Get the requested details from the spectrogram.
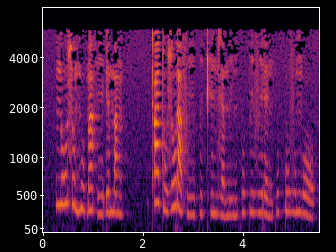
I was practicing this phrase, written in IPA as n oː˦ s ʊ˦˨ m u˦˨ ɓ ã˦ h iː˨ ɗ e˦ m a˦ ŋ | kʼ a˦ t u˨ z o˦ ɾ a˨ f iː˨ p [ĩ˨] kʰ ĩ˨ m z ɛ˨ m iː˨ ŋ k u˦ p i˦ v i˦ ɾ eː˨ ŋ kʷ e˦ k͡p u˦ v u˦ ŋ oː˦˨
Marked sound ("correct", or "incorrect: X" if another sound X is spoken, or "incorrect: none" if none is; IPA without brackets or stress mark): incorrect: i˨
